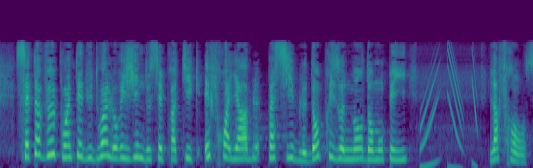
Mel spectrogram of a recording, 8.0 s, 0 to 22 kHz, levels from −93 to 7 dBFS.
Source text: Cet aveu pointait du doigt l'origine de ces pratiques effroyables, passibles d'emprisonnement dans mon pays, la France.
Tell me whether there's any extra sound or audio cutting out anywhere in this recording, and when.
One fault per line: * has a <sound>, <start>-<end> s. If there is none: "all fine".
* has a chirp, 6.3-7.2 s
